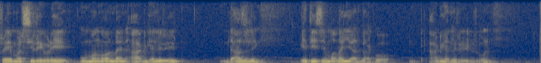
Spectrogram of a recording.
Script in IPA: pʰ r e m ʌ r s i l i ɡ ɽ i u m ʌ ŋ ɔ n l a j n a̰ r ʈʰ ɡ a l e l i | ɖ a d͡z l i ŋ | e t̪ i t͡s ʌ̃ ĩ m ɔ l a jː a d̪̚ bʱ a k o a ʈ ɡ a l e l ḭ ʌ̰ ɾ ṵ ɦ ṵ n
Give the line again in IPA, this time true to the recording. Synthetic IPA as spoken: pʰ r e m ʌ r s i l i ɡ ɽ i u m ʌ ŋ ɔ n l a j n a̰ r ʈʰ ɡ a l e ɾ i | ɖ a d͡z l i ŋ | e t̪ i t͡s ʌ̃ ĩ m ʌ l a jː a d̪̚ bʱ a k o a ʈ ɡ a l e ɾ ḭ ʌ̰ ɾ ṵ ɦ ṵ n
